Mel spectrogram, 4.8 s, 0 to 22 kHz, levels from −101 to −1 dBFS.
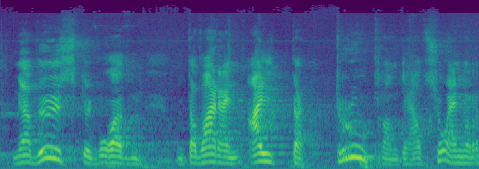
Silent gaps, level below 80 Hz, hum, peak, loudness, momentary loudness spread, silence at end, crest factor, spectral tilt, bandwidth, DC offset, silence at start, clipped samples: none; -52 dBFS; none; -4 dBFS; -24 LUFS; 14 LU; 0 s; 20 dB; -4.5 dB/octave; 17 kHz; 0.1%; 0 s; under 0.1%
